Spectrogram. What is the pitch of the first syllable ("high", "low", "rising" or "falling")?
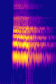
high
